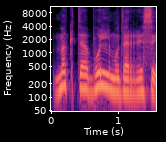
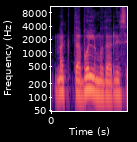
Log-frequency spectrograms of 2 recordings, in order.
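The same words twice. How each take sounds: First: मकतबुल मुदर्रिस said slowly and syllable by syllable; model Arabic phrase. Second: Said in the usual way. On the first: Shown as a demonstration. Teacher modelling मकतबुल मुदर्रिस for the class, slow and clear. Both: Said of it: "मैं बोलूँगा".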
